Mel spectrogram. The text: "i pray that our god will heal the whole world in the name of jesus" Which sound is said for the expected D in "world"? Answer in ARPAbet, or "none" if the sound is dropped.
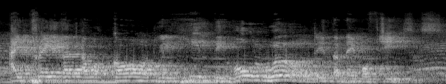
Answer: D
